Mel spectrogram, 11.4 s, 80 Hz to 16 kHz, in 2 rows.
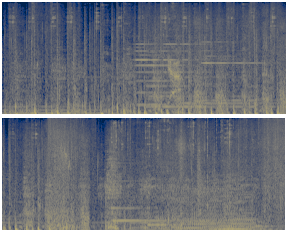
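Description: Horse hooves clip-clop at a brisk, regular pace in the video game Red Dead Redemption 2, close and prominent for several seconds before fading into a smoother ambient backdrop.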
